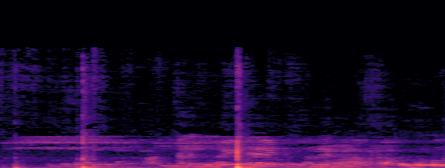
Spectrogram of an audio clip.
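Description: Two sharp thuds of a football being kicked on an artificial-turf pitch, about a second in and again, louder, past the two-second mark.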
